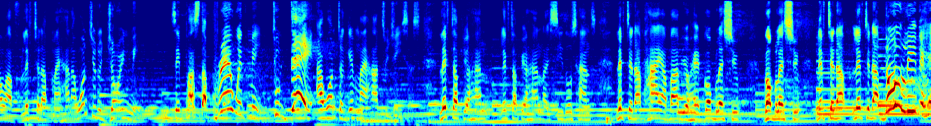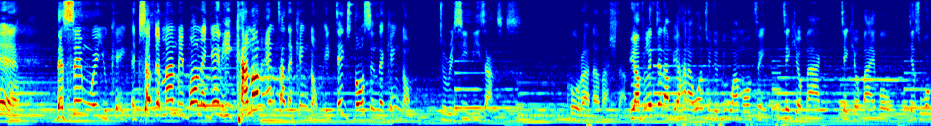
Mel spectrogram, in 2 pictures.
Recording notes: Thanksgiving Service ( Inspiration Service ). Preached at the Qodesh.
